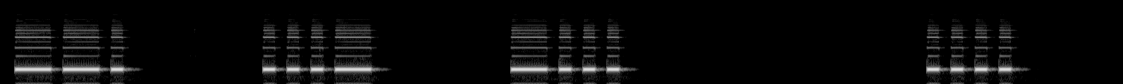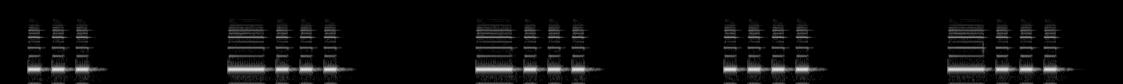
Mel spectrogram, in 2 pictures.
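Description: Morse code practice tone sending single characters of a random copy run, mostly B's and H's, as groups of short and long beeps in one steady tone. There are about nine characters, each followed by a pause of a second or more, with one longer pause about a third of the way in.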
